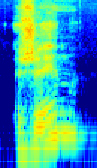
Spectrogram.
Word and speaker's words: Rzym: A digraph rz is used for the zh sound when it used to be pronounced as soft r in Old Polish. Rzym is Polish for Rome.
